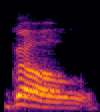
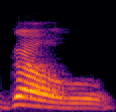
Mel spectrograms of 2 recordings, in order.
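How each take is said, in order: The two takes are said the same way.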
